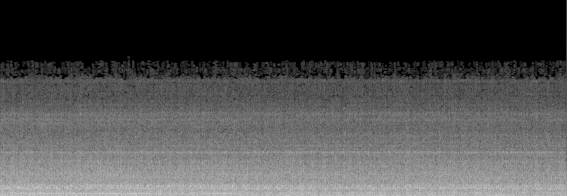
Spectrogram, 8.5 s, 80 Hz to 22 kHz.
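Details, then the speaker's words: 1961 Ford Falcon Delivery engine at idle after restart: steady even idle with a deep low rumble and no ticks or knocks; sounded better on startup than before, when parts seemed poorly lubricated. "you all definitely sounded better on startup on this one i don't know about you guys"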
